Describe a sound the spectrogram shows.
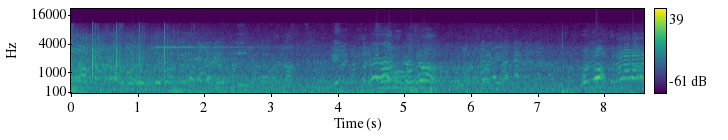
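Men shout to each other across an open football pitch.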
